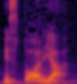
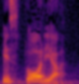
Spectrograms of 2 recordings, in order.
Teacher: o som do A, ele é mais visível. O som do A, ele é mais nítido do que o som do I. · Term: Ditongo crescente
